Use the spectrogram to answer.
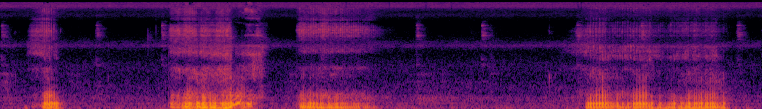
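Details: Sleeping dog snoring: loud, low rumbling snores in long drawn breaths, separated by quiet pauses.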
